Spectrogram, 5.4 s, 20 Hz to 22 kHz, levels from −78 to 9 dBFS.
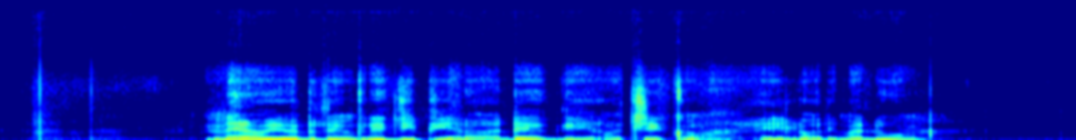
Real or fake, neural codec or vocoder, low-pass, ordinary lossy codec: fake; codec, 44.1 kHz, 2.6 kbps, SNAC; none; none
